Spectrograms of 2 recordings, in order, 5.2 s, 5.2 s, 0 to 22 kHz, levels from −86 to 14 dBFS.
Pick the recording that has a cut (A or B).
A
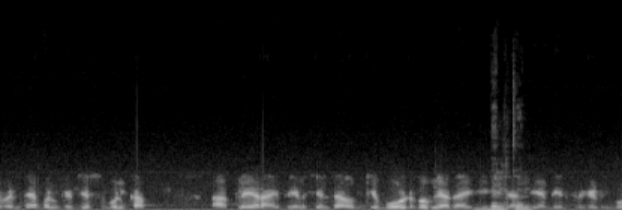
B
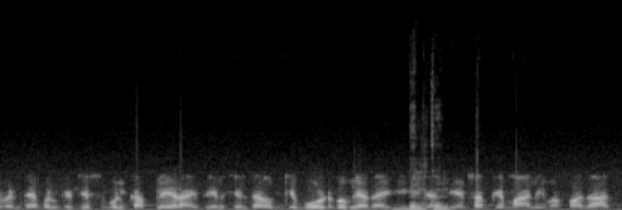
B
